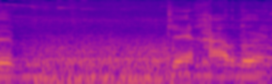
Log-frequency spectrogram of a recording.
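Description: Steady low rumble of a moving car heard inside its cabin, road and engine noise, with a man starting to speak about halfway through.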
